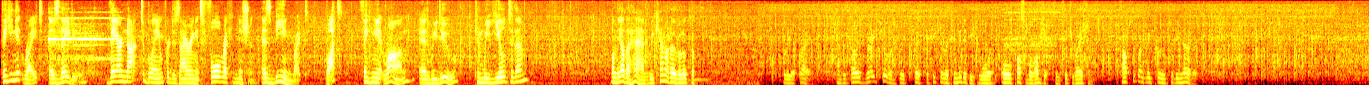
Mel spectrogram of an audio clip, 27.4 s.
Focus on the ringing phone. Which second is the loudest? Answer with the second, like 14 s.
2 s.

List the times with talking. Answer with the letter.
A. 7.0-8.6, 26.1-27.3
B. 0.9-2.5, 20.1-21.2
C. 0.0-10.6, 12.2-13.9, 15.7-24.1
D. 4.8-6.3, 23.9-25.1
C.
